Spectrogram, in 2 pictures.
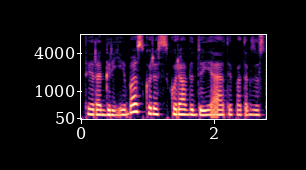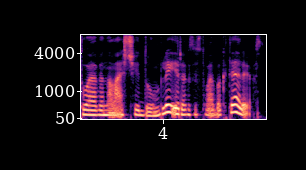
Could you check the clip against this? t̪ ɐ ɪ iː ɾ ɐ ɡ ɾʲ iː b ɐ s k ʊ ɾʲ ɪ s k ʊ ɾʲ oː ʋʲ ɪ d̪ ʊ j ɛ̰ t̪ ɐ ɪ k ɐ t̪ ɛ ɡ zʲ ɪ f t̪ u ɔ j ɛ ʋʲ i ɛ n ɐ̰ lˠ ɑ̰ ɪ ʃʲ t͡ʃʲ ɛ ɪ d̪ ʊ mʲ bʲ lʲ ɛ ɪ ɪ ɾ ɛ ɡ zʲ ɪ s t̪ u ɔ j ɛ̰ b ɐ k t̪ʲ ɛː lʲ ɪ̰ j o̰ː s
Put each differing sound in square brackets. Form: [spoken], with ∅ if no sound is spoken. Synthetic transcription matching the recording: t̪ ɐ ɪ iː ɾ ɐ ɡ ɾʲ iː b ɐ s k ʊ ɾʲ ɪ s k ʊ ɾʲ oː ʋʲ ɪ d̪ ʊ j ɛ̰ t̪ ɐ ɪ [p] ɐ t̪ ɛ ɡ zʲ ɪ [s] t̪ u ɔ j ɛ ʋʲ i ɛ n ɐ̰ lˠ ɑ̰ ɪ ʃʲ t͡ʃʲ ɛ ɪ d̪ ʊ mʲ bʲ lʲ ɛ ɪ ɪ ɾ ɛ ɡ zʲ ɪ s t̪ u ɔ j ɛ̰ b ɐ k t̪ʲ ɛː [ɾʲ] ɪ̰ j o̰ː s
